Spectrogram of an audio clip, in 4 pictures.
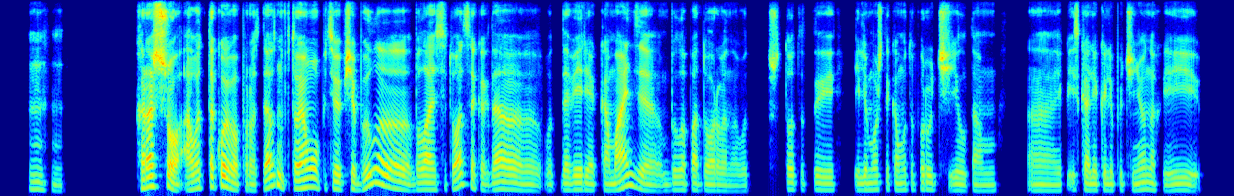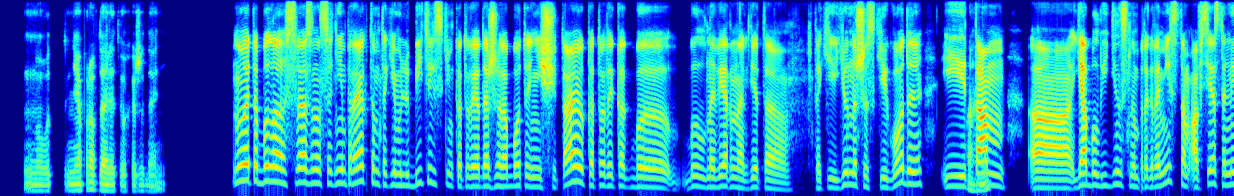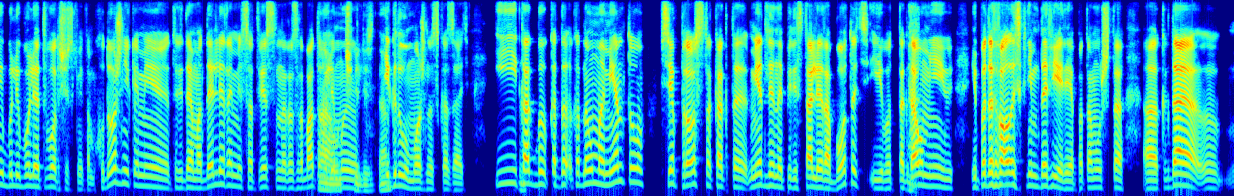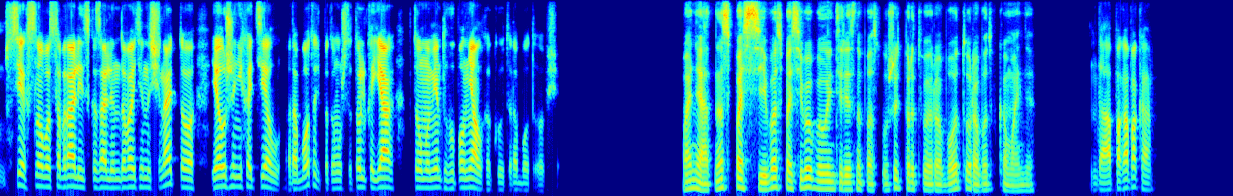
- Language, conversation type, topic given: Russian, podcast, Как вы выстраиваете доверие в команде?
- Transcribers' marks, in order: chuckle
